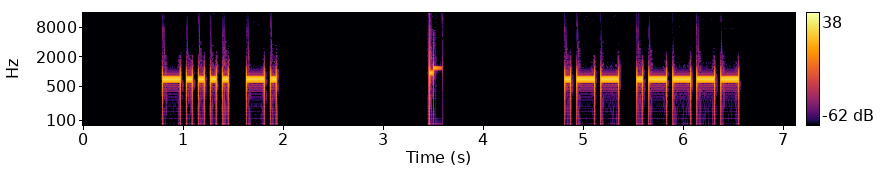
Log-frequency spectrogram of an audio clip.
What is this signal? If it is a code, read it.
Morse code, heard as a keyed tone, about 20 wpm, 690 Hz. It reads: 6N W1
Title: Two Letter-Number Combinations - 20wpm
